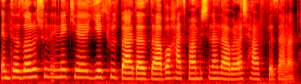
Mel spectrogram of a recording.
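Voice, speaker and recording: Gravelly-voiced woman giving relationship advice. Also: medium pitch, flat delivery. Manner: instructive, acts out short example lines of couples arguing. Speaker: relationship advisor. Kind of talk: advice talk to camera.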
